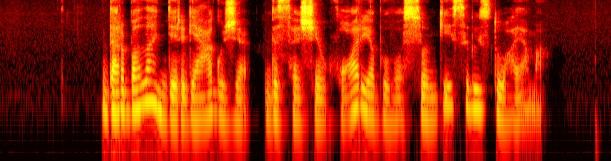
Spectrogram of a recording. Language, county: Lithuanian, Vilnius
